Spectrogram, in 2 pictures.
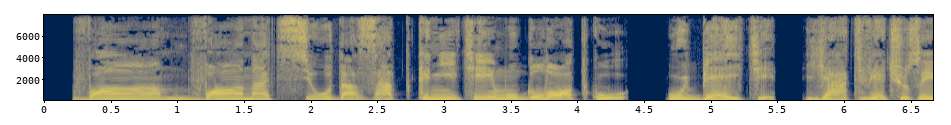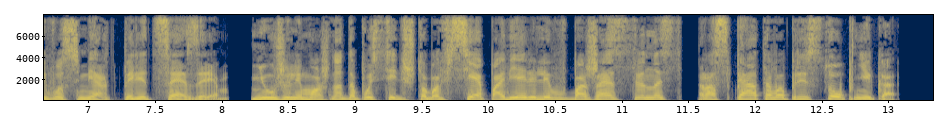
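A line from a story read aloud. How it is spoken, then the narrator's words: Furious yell. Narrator (Russian): Каиафа в бешенстве завопил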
